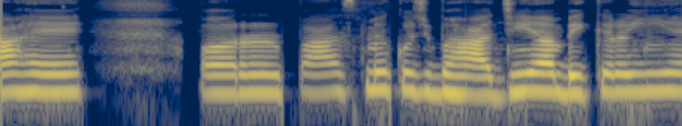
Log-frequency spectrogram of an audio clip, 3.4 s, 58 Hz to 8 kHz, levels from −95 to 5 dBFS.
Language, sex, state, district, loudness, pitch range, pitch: Hindi, female, Uttar Pradesh, Varanasi, -17 LUFS, 215-225 Hz, 220 Hz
